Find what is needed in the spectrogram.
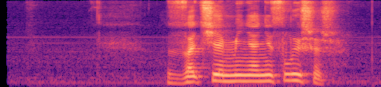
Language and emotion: Russian, angry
